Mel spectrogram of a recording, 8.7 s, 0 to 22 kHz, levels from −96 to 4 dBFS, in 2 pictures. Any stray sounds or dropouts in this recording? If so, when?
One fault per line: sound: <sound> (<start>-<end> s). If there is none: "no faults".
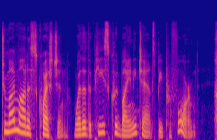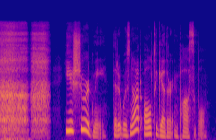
sound: breath (4.3-5.4 s)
